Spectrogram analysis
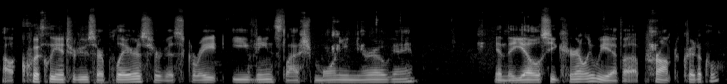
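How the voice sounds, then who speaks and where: A man's voice: fairly low pitch, a little fast, a little hiss or hum. A man hosting a board game tournament stream, introducing players and chatting casually with his viewers. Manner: relaxed, chatty, loose asides to chat.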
